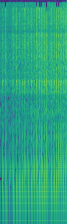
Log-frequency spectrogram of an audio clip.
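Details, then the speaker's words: Suzuki New Smash motorcycle with high fuel consumption, black exhaust smoke and no stable idle, started at idle; low rapid thumping with a slight stumble, lots of smoke; running rich. "Perhatikan ya Nah langsam ini langsam langsam itu sudah banyak asap keluar nah"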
